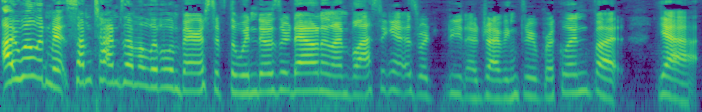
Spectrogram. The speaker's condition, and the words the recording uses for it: No condition.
